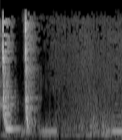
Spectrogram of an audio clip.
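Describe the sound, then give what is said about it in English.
A mobile phone notification goes off: two short, bright electronic blips about a third of a second apart, followed by a faint low hum with no talking. “Oops, sorry about that, my phone.”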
